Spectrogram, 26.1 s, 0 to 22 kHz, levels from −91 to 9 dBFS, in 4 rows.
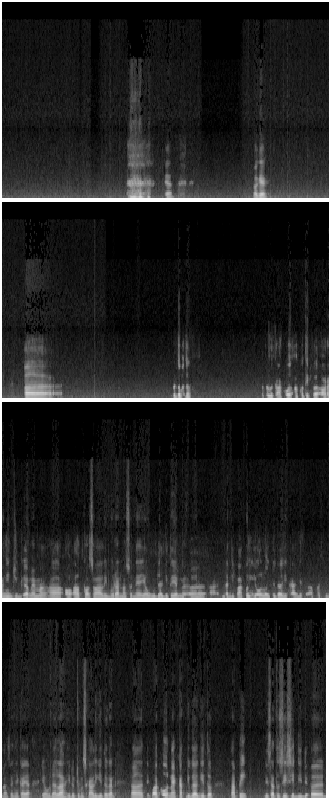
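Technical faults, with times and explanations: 9.91 to 10.34 s, 11.71 to 12.96 s, 13.35 to 13.56 s, 14.29 to 14.9 s, and 16.09 to 19.79 s: speech suppressed in double talk. The speech dips and breaks up in patches, falling by about 10 to 15 dB at worst, with the most affected, about 2 seconds in total, in the last span. The likely cause is an echo canceller that cannot separate the talker from the far side's loudspeaker echo, so it turns both down.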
